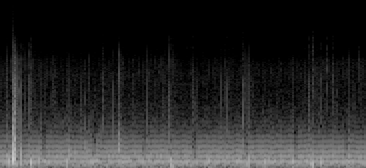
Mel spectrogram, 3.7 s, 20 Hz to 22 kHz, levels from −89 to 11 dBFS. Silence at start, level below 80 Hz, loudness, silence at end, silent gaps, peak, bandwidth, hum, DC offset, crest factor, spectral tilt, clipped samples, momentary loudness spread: 0 s; -42 dBFS; -27 LUFS; 0 s; none; 0 dBFS; 5.8 kHz; none; under 0.1%; 24 dB; -10.5 dB/octave; under 0.1%; 5 LU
